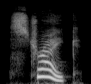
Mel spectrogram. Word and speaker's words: strike: English vocabulary word of the day strike from espresso english. net first let's work on the pronunciation St almost sounds like there's a CH sound in the middle like Str Str it's the same as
